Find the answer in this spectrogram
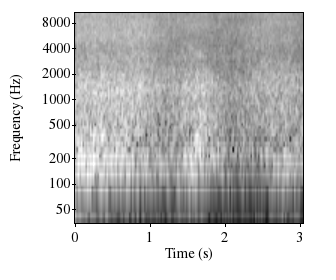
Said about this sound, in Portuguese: Então, daí você tá lá na Praia do Forte. Dia de sol, céu azul, calor, praia, aquela brisa do mar.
